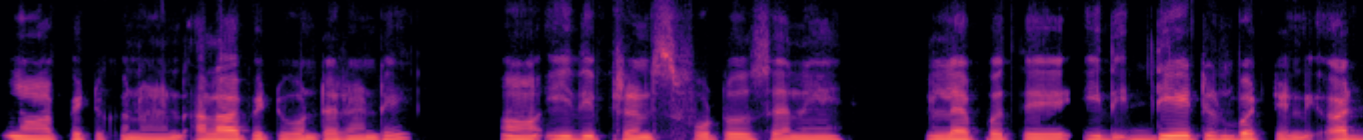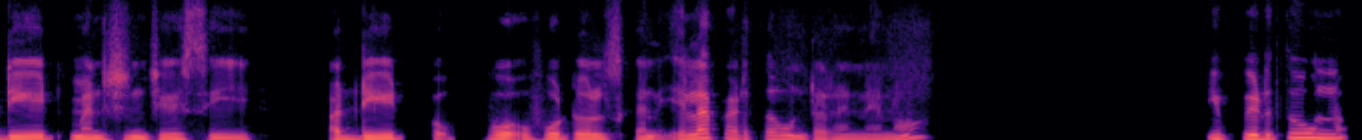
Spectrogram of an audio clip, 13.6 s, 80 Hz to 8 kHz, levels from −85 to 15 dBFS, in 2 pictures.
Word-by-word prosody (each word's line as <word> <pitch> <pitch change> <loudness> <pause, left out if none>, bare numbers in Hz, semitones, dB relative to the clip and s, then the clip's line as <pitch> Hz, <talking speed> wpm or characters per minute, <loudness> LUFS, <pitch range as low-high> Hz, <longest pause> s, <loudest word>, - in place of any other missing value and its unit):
ఆ! - - +4 0.2
పెట్టుకున్నానండి. 145 0 -1
అలా 160 +1 +6
పెట్టుకుంటారండి, 155 +1 0 0.6
ఆహ్, 165 0 +3
ఇది 170 +1 +3
ఫ్రెండ్స్ 150 -3 +1
ఫోటోసని 155 -1 0 0.6
లేకపోతే, 150 0 +2 0.3
ఇది 155 - -2 0.2
డేట్‌ని 180 -1 +6
బట్టండి, 135 -3 +1
ఆ - - +6 0.2
డేట్ 155 -2 +3
మెన్షన్ 150 0 0
చేసి, 150 -1 -2 0.5
ఆ - - +3
డేట్ 155 -2 +3 0.4
పో 170 -1 +3 0.2
ఫోటోస్‌కని 150 0 -1
ఇలా 235 +4 +4
పెడతా 190 -2 -7
ఉంటానండి 135 -4 -5
నేను. 135 +7 -4 1.5
ఈ - - +1
పెడుతూ 205 +2 +1
ఉన్న 220 -1 +1
155 Hz, 120 wpm, -23 LUFS, 145-165 Hz, 1.5 s, అలా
